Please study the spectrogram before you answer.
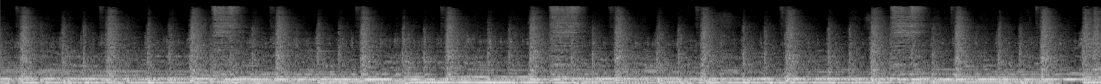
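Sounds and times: punk rock band playing: 0.0s - 11.0s.

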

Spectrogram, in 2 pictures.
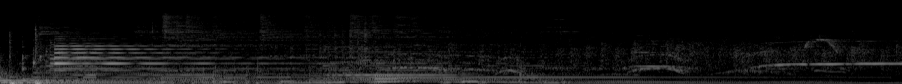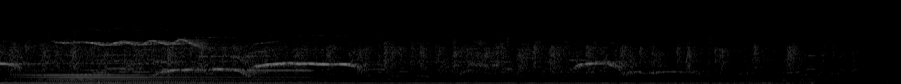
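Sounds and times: band chord ringing: 0.4s - 10.7s
audience cheering: 2.6s - 16.1s
audience applauding: 2.6s - 18.0s
whistling: 6.3s - 12.7s.

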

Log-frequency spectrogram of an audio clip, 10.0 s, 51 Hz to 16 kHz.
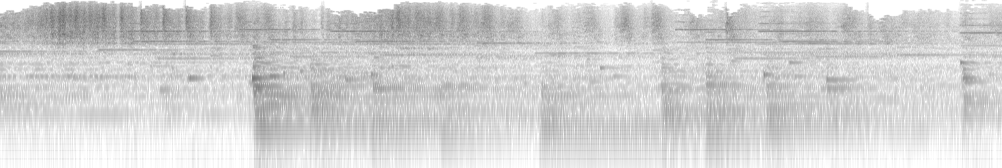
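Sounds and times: pulsing high rattle: 0.0s - 10.0s.

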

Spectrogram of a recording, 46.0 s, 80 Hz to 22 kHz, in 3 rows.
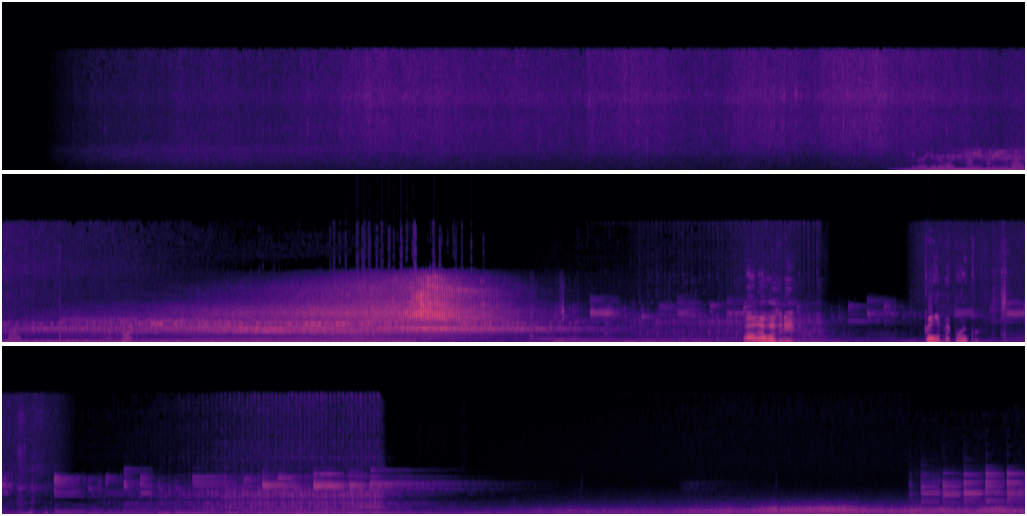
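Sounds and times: propeller plane engine drone: 13.3s - 26.5s.

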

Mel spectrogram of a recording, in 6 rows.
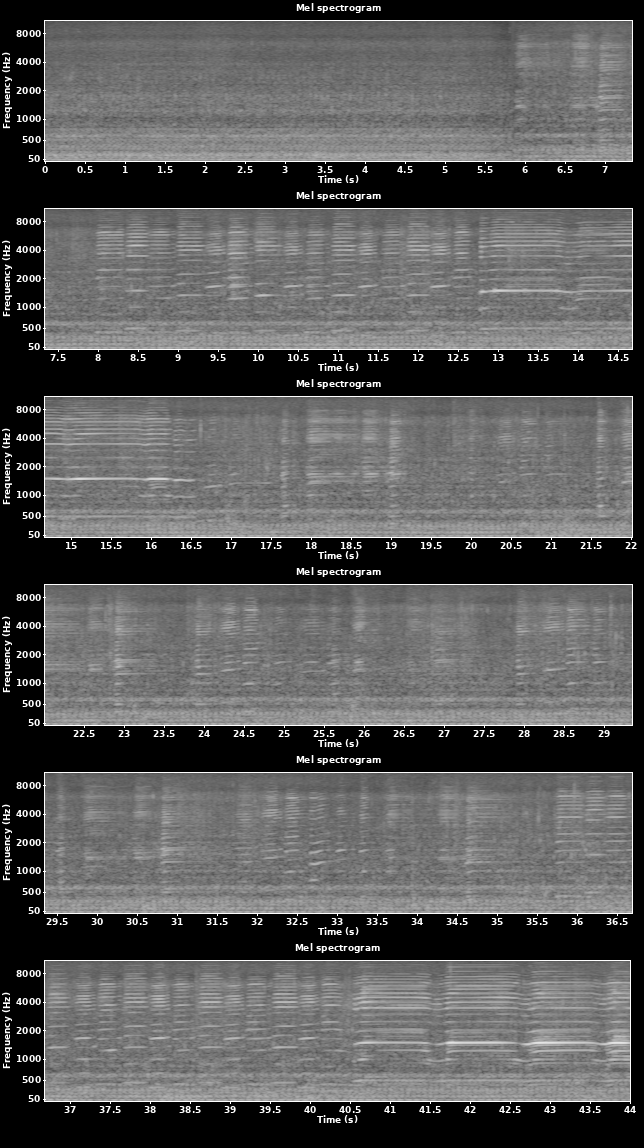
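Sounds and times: boat engine droning: 0.0s - 44.0s.

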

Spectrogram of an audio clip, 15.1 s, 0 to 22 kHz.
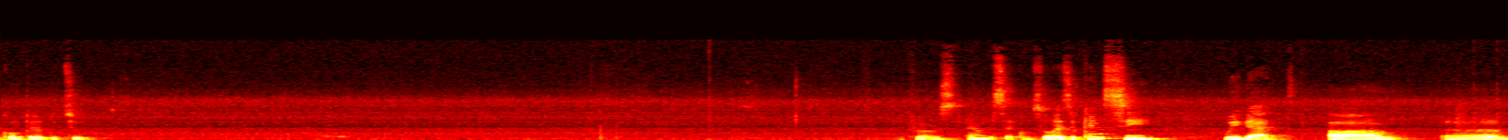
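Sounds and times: microphone hiss: 0.0s - 15.0s.

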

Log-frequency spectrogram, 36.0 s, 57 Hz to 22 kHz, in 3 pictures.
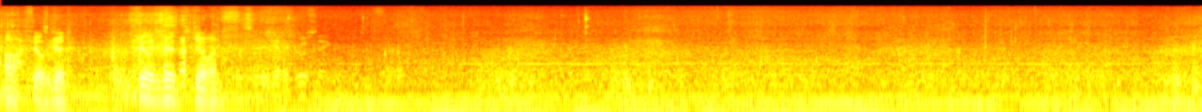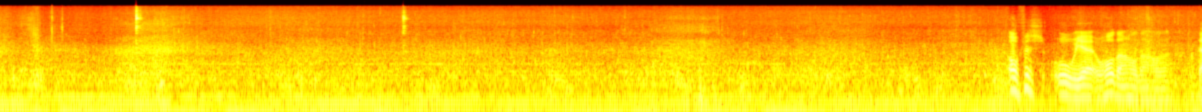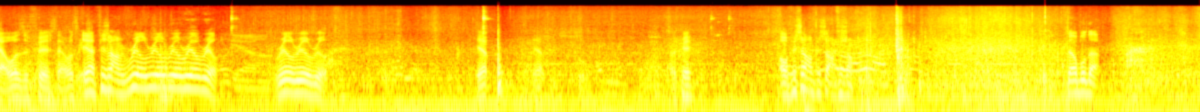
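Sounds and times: outboard motor humming: 0.0s - 36.0s
water washing around hull: 0.0s - 36.0s.

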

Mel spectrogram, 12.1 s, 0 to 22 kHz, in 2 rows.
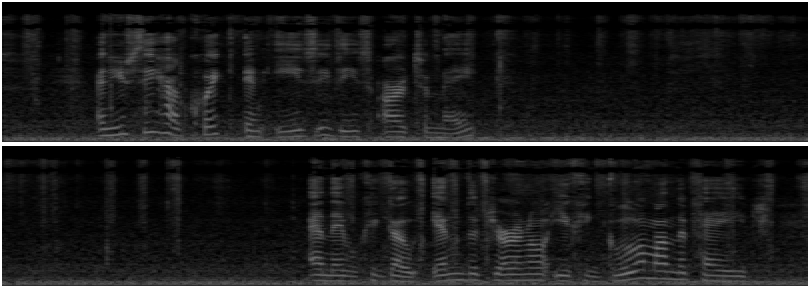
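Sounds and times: paper rustling and brushing: 0.0s - 12.0s.

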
